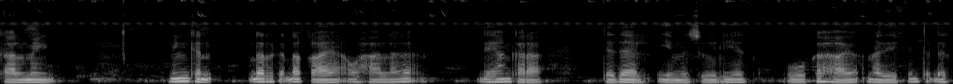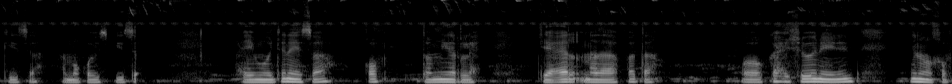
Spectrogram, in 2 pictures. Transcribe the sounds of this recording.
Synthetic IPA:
kʰaːlmɛjn | ɪŋkʰɐnɖɐrkʰɐɖɑqɑːjɐ̰wɑħɑːlɐɣɐ | d̪ɛɦɐŋkʰɐɾaː | d̪̥ɐðaːlijɞmɐsuːlɪjɐd̪uːkʰɐɦaːjɔnɐðiːfɪnt̪ʰɐɖɐrkʰiːsɐ | ɐmɐqɔjskʰiːsɐ | wħɑjmuːt͡ʃɪnɛjsaː | qɔft̪ɐmiːrlɛht͡ʃɛʕɛlnɐðaːfɐdɐ | ɔːkʰɐħɪʃɔːnɛjnɪnɪnuːqɑb

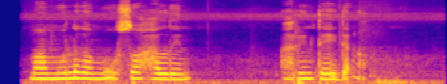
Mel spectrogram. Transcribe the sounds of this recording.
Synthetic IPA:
maːmʊlɐðɐmʊʔʊsɔːɦɐlɪn | ʔɐrɪnt̪ʰɛjd̪ɐʔɐ

